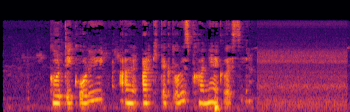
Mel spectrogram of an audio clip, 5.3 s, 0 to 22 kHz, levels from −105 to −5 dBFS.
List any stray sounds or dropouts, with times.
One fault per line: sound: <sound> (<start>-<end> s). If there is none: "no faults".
no faults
